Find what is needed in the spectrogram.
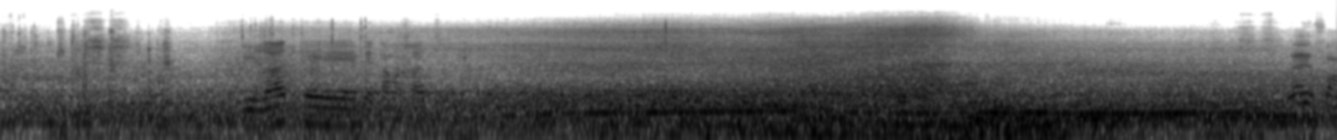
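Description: A pickup truck drives past on the road close by, its engine and tyre noise building to a peak about seven seconds in and then easing off.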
